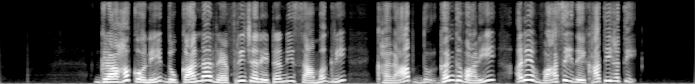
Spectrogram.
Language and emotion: Gujarati, disgusted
